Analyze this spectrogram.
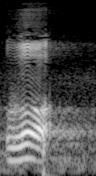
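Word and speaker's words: غ: Yang selanjutnya adalah huruf Gha. Diucapkan seperti kita mengucapkan huruf Kha, yaitu diucapkan dari pangkal tenggorokan kita. Yang membedakannya adalah Kha mengalir nafas dan Gha tidak mengalir nafas.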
